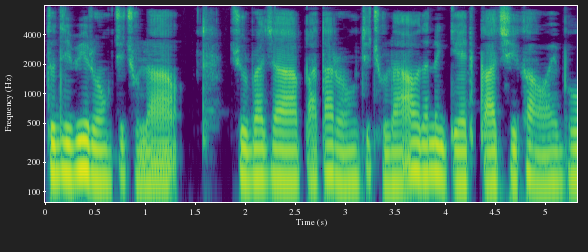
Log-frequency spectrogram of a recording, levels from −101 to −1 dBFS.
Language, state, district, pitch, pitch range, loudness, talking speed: Idu Mishmi, Arunachal Pradesh, Lower Dibang Valley, 135 Hz, 125-145 Hz, -18 LUFS, 180 wpm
